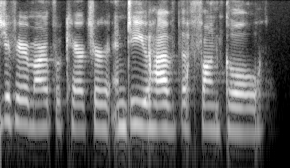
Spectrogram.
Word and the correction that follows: Funko: Is that the right word? – Funko.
